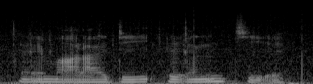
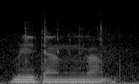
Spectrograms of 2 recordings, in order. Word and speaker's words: mridanga: This is the Blender 3D software, and khol, or mridanga, not mridangam. This is not mridangam. Mridangam is the different type of musical instrument. It's a perfect pronunciation, khol, or you can to say mridanga.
